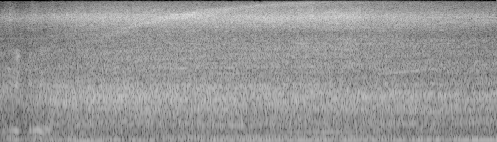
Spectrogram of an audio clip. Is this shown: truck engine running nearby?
yes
